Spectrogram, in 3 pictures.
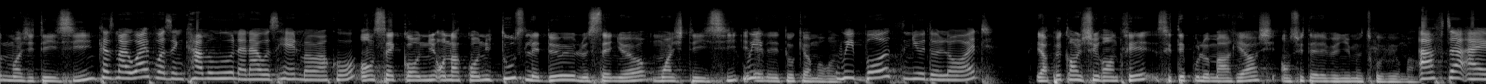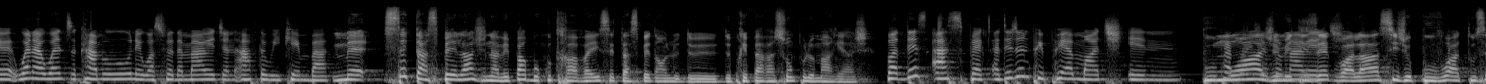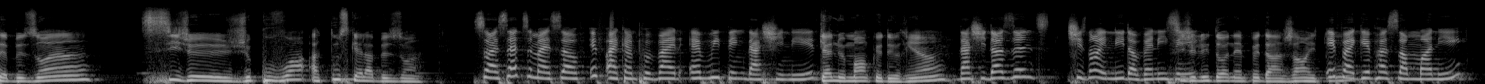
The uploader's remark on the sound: Preached during Joyful Hour Sunday Service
